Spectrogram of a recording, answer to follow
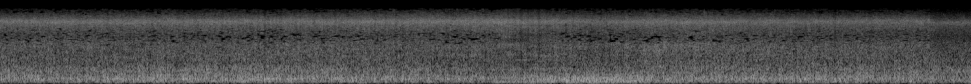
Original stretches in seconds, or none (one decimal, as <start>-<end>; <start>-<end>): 0.0-5.0; 5.5-9.7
